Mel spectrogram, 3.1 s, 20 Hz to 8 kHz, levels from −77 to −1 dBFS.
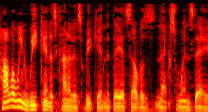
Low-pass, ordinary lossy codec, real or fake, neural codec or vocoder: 7.2 kHz; MP3, 32 kbps; real; none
